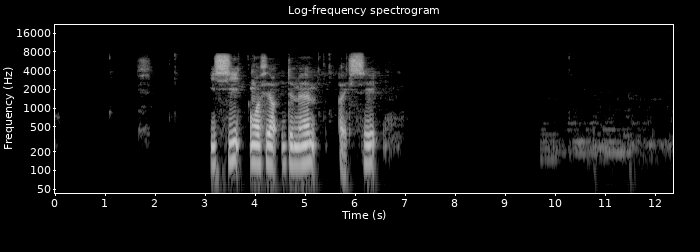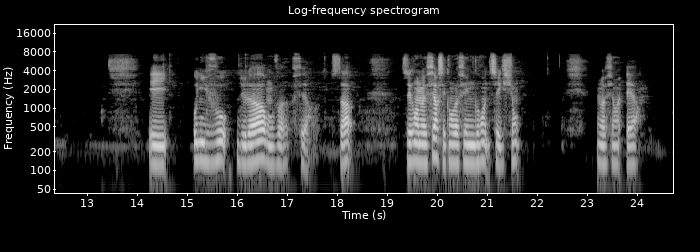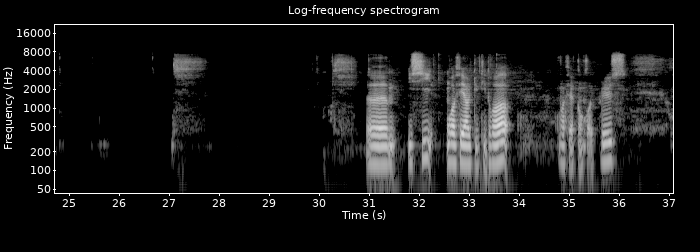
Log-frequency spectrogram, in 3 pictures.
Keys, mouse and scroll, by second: 2.3 right click, 3.2 c, 5.8-8.9 drag, 10.7 z, 11.0 Tab, 11.4 a, 11.8-13.2 scroll down 9, 13.2-13.6 scroll up 4, 13.6 scroll down 6, 13.9-14.5 scroll up 1, 14.5 right click, 14.9 Tab, 15.4 scroll down 2, 16.1 alt+right click, 17.2 click, 18.1 ctrl+z, 18.5-19.4 scroll down 3, 19.4 z, 20.8 b, 23.1 r, 25.5-27.1 drag, 27.1 r, 30.2-30.7 scroll up 4, 30.7 middle click, 31.1-32.3 scroll up 1, 32.3 alt+right click, 33.4 alt+right click, 34.9 ctrl+KP_Add, 35.2 ctrl+KP_Add, 36.6 KP_3.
